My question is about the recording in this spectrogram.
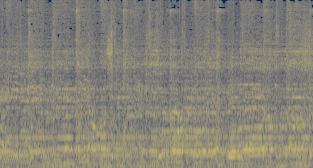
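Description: Live rock band playing loudly, with electric guitars and bass.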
